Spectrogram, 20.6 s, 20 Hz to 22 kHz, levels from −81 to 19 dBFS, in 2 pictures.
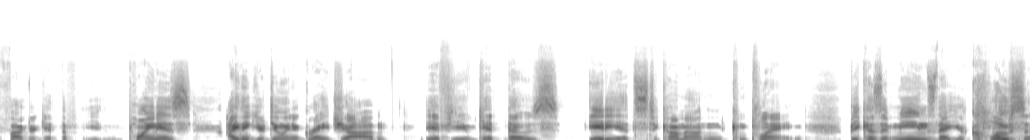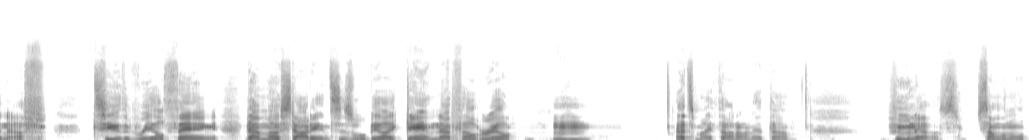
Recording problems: thin; somewhat; fading below 450 Hz

